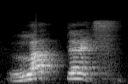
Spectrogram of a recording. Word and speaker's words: látex: Látex, látex. Percebeu que a sílaba tônica é no lá.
